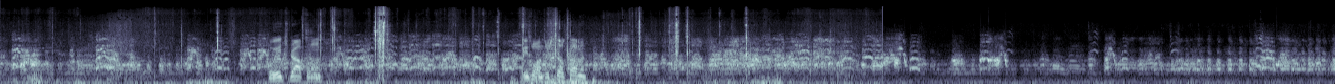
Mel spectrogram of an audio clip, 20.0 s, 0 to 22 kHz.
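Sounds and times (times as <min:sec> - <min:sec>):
wind rumble on microphone: 0:00.0 - 0:13.2
geese honking: 0:00.0 - 0:20.0.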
